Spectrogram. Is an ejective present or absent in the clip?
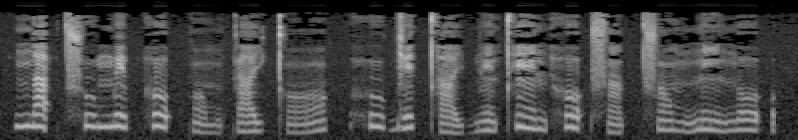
absent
